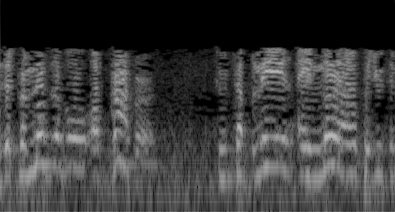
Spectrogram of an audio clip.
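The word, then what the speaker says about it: تبليغ: We say tabligh. That's how Americans say it. The word is tabligh.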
